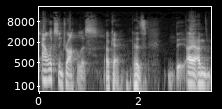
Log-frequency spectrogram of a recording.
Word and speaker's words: Alexandropoulos: guidebook a fellow named Gus how do you pronounce your last name Gus last names Alex and drop Alice okay because I'm like once I'm beyond three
